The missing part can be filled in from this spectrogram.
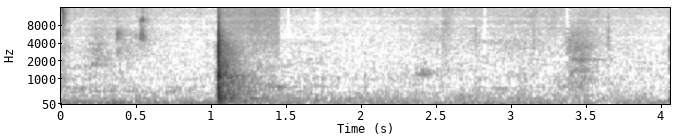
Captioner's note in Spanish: sonido de un gran LED sobre la mesa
